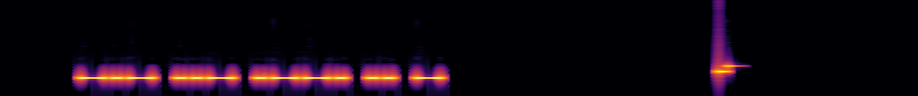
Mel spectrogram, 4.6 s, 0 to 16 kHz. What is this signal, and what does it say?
Morse code, heard as a keyed tone, about 29 wpm, 700 Hz. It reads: KUPIT
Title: Code Groups - 5 Letter:Numbers - 30wpm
